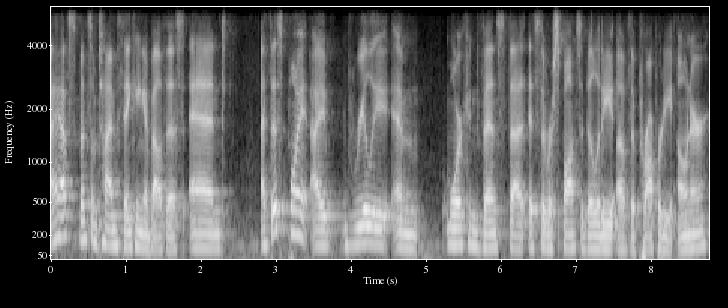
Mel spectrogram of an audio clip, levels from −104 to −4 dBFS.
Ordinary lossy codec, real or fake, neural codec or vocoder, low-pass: Opus, 64 kbps; real; none; 5.4 kHz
